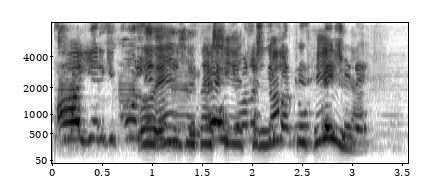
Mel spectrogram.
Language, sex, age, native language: Icelandic, female, 12, Icelandic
